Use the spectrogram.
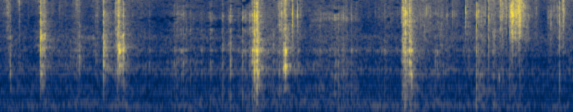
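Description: A metal blade scrapes and shaves the surface of a solid, translucent glycerin soap bar held in the hand. It makes a series of quiet, crisp, bright scraping and crackling cuts with short gaps between them. There is almost no low-end body, and each stroke ends sharply with little ring.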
